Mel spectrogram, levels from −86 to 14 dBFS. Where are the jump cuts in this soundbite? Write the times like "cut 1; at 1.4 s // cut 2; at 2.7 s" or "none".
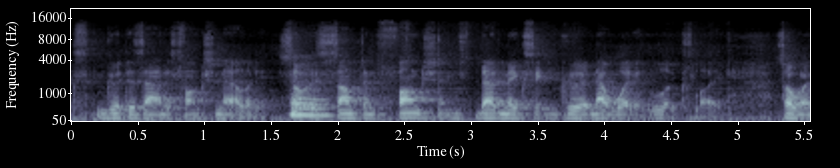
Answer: none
